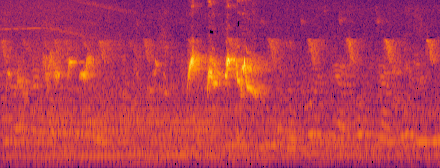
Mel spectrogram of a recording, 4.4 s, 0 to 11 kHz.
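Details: Wild-caught young red-whiskered bulbul recorded 22 October 2018 in competition song, a loud burst of three or four sharp whistled notes mid-clip, amid soft repeated chirps from other birds and faint talk.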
